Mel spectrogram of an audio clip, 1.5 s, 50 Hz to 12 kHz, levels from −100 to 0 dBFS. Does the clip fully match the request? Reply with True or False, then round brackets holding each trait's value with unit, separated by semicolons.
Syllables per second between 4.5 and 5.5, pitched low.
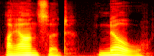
False (4.1 syllables/s; 115 Hz)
